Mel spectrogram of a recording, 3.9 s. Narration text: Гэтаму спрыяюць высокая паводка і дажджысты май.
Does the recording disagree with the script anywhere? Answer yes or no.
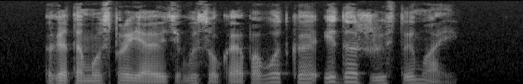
no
